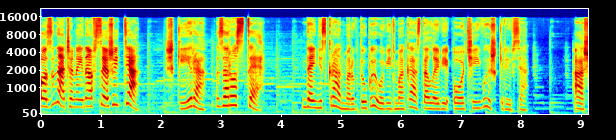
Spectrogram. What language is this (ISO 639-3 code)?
ukr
